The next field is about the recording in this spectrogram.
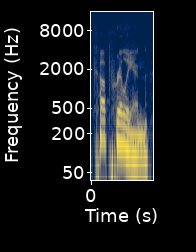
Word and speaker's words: Kaprielian: That is how we say it. Kaprielian.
